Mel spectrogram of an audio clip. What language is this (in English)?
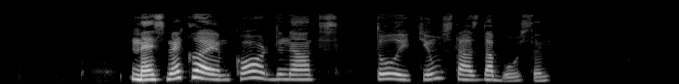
Latvian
